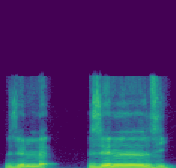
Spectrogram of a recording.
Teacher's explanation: Lam sukun jangan mantul.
